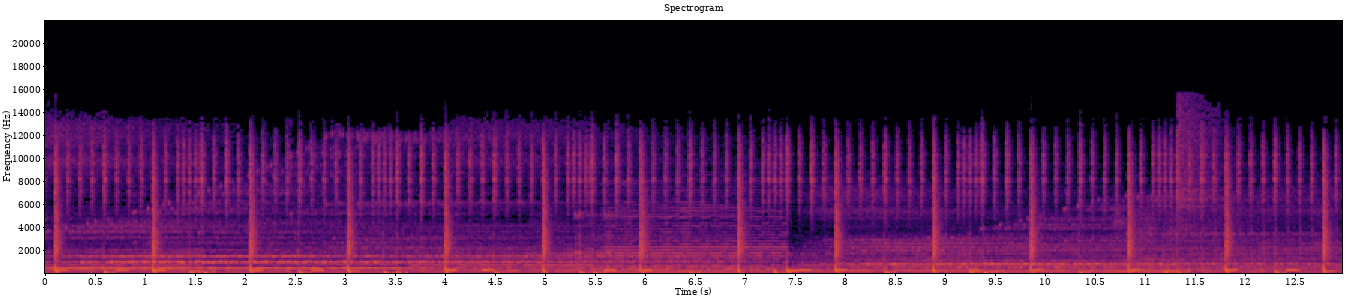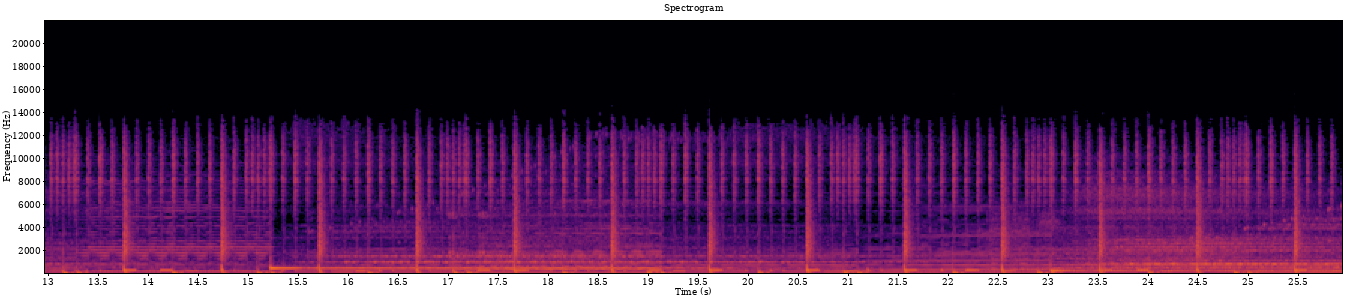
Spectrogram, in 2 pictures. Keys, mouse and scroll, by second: 0.6-1.3 scroll down 1, 5.9 click, 8.0 click, 8.7 click, 10.4 click, 11.6 click, 12.4 click, 15.2 scroll up 1, 16.4 middle click, 19.8 scroll down 2, 21.0 click, 21.0 scroll down 1, 23.7 click.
